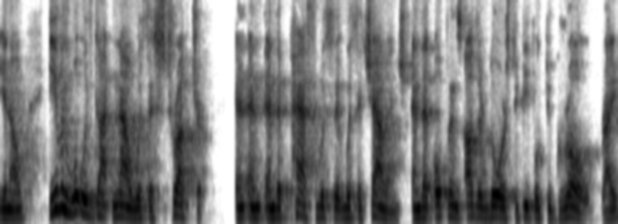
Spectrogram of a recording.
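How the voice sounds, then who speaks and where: Against a quiet background, a man with a non-native accent speaks at a moderate pace in a medium pitch with ordinary pitch variation. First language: not English. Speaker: online marketing group leader. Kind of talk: motivational group call. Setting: online group meeting. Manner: animated.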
